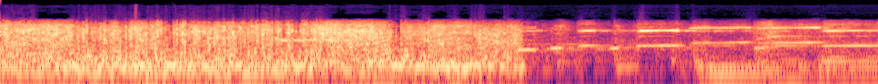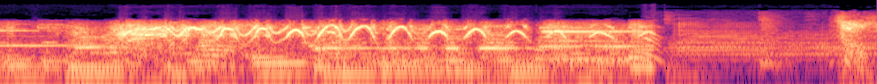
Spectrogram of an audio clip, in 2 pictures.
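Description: A cartoon explosion blast fills the first two and a half seconds. Pitched cartoon music follows, and from about five seconds in the cartoon dog Muttley gives his wheezing, rhythmic snicker over the music.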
